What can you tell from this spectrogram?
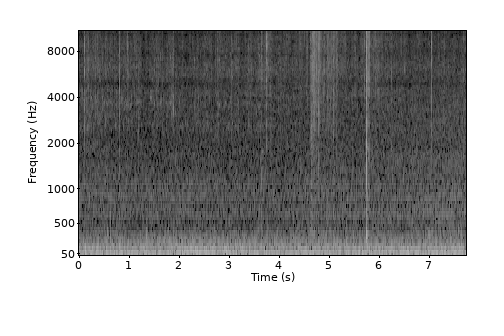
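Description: Wood fire burning in a small firebox stove, with a few sharp crackles and pops, the loudest a little past halfway, over a steady low rumble.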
